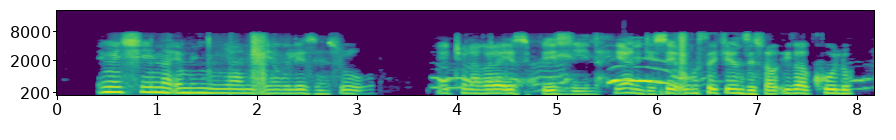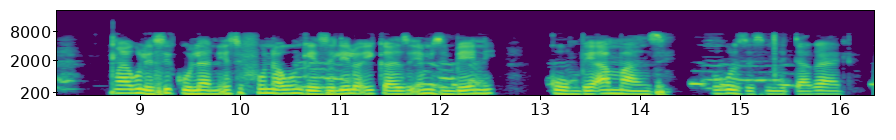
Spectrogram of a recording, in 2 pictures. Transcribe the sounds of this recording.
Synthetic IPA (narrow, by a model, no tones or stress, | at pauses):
imit͡ʃʼinaʔemiŋ͡ǀiɲanɛʔɛjaɣulɛzint͡sʼuɣu | ɛtʰɔlaɣalaezi̥b̥ʱeɮɛlaijandʱisɛuɣusɛt͡ʃʼend͡zʱiswaʔiɣakʰulu | ŋ͡ǁaɣulesiɡ̥ʱulanɛesifunauɣuŋɛzɛlɛlwaʔiɡ̥ʱazḭʔem̩zimbʱeni | ɣumbʱɛamand͡zʱi | uɣuzɛsiŋ͡ǀɛd̥ʱaɣaːlɛ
